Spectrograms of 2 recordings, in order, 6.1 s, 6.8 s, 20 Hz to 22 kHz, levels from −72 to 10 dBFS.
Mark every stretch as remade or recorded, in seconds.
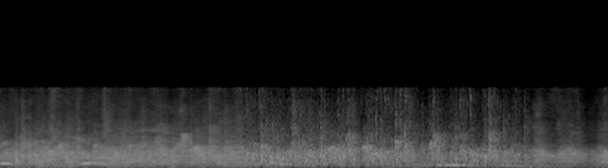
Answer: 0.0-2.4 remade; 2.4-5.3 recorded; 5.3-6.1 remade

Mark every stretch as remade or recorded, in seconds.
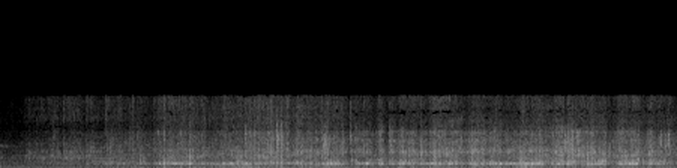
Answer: 0.0-0.5 recorded; 0.5-2.3 remade; 2.3-2.8 recorded; 2.8-5.3 remade; 5.3-6.8 recorded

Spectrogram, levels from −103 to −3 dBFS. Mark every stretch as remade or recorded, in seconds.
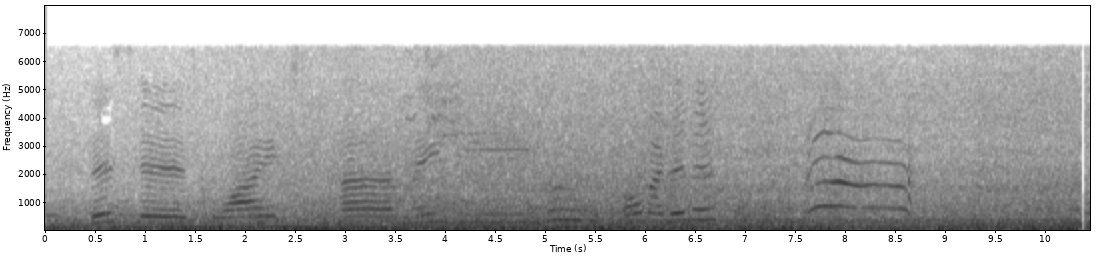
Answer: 0.0-10.5 recorded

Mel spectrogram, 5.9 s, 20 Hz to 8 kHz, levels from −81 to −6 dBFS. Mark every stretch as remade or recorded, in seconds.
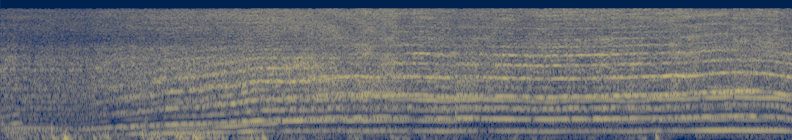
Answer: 0.0-5.9 remade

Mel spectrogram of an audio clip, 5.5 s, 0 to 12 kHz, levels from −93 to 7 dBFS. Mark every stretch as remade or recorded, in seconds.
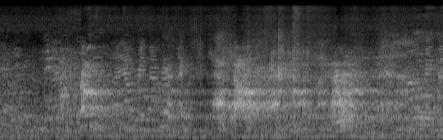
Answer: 0.0-2.1 recorded; 2.1-5.1 remade; 5.1-5.5 recorded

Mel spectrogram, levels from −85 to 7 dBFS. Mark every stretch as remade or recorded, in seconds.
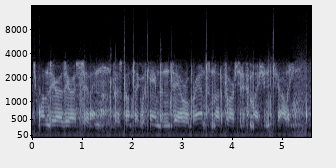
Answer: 0.0-0.9 recorded; 0.9-2.3 remade; 2.3-4.1 recorded; 4.1-5.6 remade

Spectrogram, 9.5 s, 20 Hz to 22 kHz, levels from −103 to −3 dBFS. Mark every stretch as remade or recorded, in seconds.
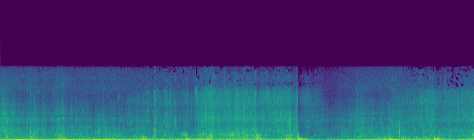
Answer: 0.0-3.5 recorded; 3.5-8.0 remade; 8.0-8.5 recorded; 8.5-9.1 remade; 9.1-9.5 recorded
